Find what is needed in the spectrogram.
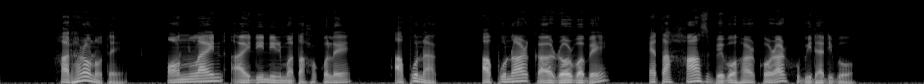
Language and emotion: Assamese, neutral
